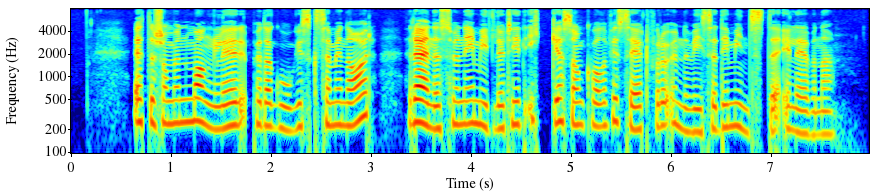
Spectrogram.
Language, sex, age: Norwegian, female, 33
